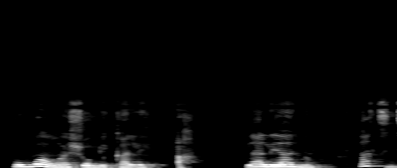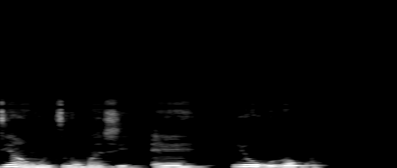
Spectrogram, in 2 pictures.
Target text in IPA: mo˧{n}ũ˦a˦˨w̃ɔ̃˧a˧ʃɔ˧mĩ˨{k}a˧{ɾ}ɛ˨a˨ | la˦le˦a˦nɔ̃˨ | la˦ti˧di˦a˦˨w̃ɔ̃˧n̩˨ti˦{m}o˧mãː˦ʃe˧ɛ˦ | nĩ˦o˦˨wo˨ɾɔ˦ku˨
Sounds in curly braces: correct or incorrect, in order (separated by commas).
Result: incorrect, correct, incorrect, correct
